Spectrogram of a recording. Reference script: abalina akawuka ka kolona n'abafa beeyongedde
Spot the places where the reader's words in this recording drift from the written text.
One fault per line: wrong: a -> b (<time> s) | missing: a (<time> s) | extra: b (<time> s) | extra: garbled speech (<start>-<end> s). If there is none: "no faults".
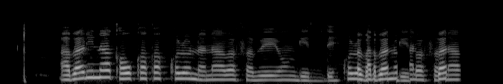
extra: garbled speech (3.4-4.6 s)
